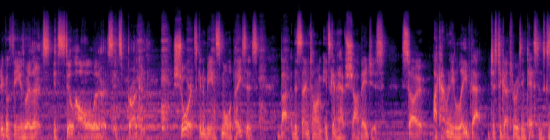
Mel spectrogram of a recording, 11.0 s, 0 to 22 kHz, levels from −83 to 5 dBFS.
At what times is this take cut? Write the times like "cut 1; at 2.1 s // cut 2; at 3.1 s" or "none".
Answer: none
